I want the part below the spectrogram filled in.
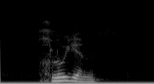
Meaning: to glow
- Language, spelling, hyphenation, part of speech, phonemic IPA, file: Dutch, gloeien, gloe‧ien, verb, /ˈɣlui̯ə(n)/, Nl-gloeien.ogg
